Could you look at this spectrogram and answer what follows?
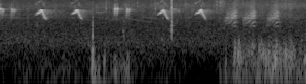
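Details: Sedge warbler singing: short downslurred whistled notes and clipped chips, spaced irregularly at high pitch, over heavy low rumbling wind-like noise.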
